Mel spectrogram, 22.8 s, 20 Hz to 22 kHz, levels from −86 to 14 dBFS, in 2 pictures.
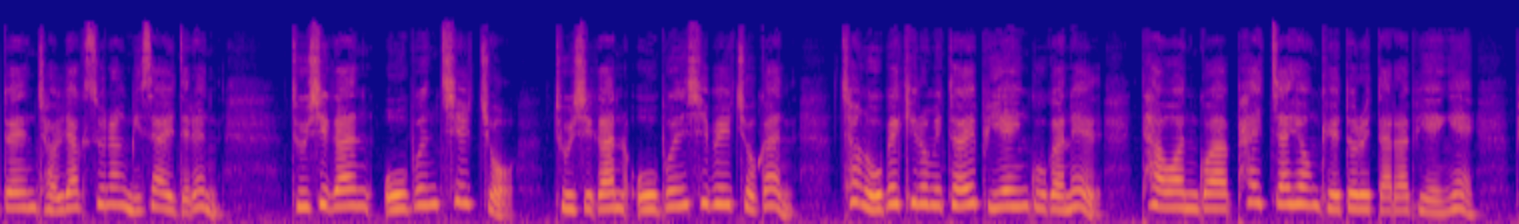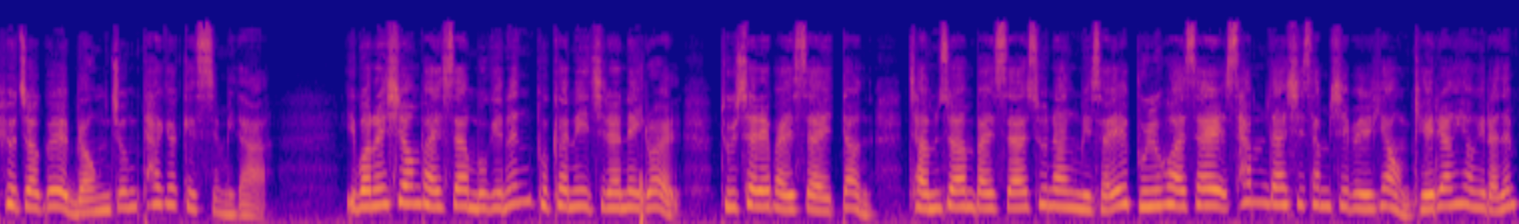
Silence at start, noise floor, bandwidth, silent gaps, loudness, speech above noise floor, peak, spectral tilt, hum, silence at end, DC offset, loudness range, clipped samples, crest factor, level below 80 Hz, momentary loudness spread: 0 s; -50 dBFS; 15.5 kHz; none; -22 LUFS; 28 dB; -6 dBFS; -4.5 dB/octave; none; 0 s; under 0.1%; 2 LU; under 0.1%; 18 dB; -50 dBFS; 8 LU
